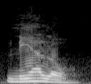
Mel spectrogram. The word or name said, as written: nilo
